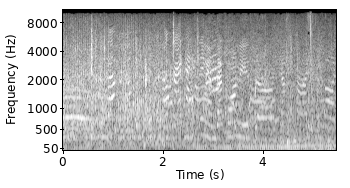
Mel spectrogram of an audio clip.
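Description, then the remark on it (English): A garbage truck's engine rumbles low and steady as it pulls up and idles, mostly buried under a busy mix of many voices calling and chattering. “It's now the truck is coming, so maybe they will be busy to try to...”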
